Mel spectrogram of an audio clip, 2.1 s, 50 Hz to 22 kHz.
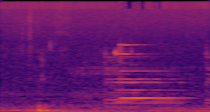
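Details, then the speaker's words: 2024 Mazda CX-50 Meridian Edition in a quiet cabin at startup; a clear two-tone chime repeats about once a second as the unfastened-seatbelt warning. Buckling up before starting avoids it. "this it's the most incessant annoying startup chime in the business but there is an easy workaround and that is just put your seat belt on"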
